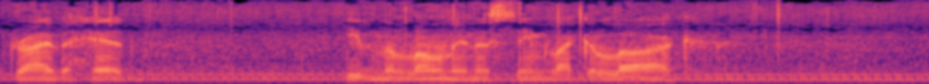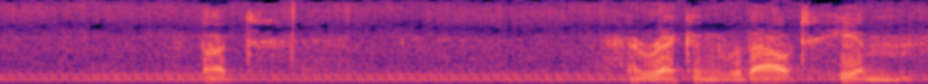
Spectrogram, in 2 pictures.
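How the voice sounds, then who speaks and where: Deep-voiced, haunted man on old radio. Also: fairly even intonation, slow pace, long pauses, noisy background. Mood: somber, recounting. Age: 30s. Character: haunted man of thirty-six, desperately clinging to his sanity. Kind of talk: 1940s radio drama acting. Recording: dull vintage radio broadcast with music.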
